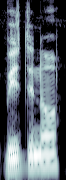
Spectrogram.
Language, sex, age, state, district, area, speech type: Assamese, male, 30-45, Assam, Sivasagar, rural, spontaneous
